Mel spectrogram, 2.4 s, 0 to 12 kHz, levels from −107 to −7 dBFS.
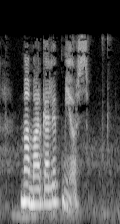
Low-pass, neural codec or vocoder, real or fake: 7.2 kHz; none; real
